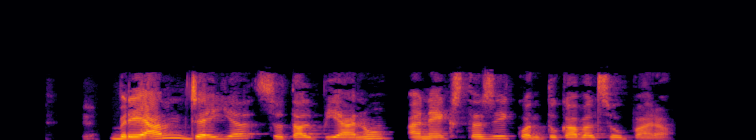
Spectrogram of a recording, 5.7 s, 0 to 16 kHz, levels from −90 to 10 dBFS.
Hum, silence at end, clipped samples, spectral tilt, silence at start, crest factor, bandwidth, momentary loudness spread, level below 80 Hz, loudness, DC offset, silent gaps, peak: none; 0.65 s; under 0.1%; -3 dB/octave; 0.65 s; 18 dB; 8.2 kHz; 12 LU; -62 dBFS; -17 LUFS; under 0.1%; 0.75-0.82 s, 2.96-3.05 s; 0 dBFS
